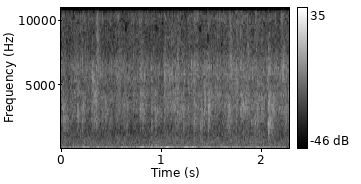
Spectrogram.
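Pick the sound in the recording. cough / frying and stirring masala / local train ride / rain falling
rain falling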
